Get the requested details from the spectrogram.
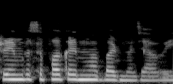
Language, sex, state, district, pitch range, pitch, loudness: Maithili, female, Bihar, Saharsa, 195-230 Hz, 215 Hz, -18 LUFS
